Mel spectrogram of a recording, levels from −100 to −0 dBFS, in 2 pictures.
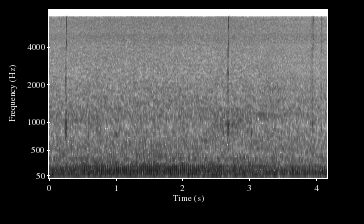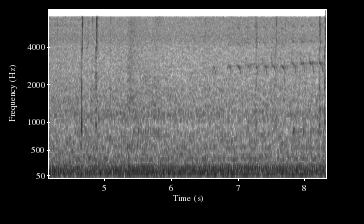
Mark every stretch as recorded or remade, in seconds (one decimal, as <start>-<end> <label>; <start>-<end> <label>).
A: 0.0-3.2 recorded; 3.2-4.7 remade; 4.7-8.3 recorded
